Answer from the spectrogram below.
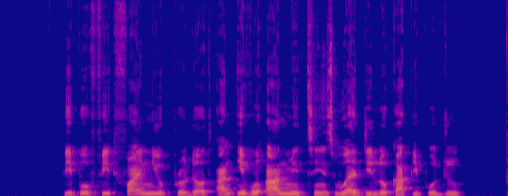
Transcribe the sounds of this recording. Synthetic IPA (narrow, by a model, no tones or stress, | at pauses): pipofidfãɪ̃nnjupɹodɔk̚tã̰nivũnʔãnmĩtĩnswɛdilokapipodu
